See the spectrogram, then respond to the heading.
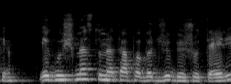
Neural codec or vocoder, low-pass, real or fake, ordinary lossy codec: none; 10.8 kHz; real; Opus, 24 kbps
